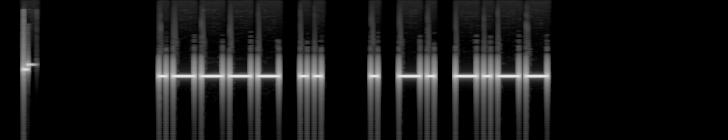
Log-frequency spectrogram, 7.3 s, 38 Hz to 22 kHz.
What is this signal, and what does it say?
Morse code, heard as a keyed tone, about 17 wpm, 700 Hz. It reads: 1I ENY
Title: Winter Field Day Exchanges Encore 17wpm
